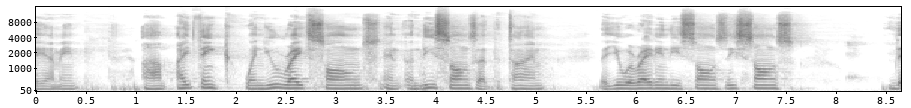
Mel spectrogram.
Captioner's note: none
